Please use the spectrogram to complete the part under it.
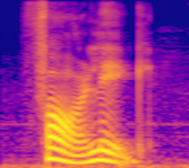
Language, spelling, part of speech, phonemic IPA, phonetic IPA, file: Swedish, farlig, adjective, /²fɑːrlɪ(ɡ)/, [²fɑːɭɪ(ɡ)], Sv-farlig.ogg
- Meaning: dangerous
